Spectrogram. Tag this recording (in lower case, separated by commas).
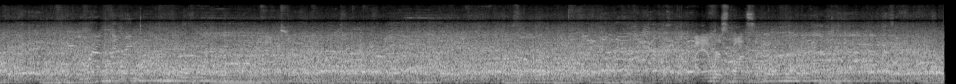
crowd, speech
